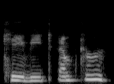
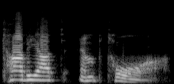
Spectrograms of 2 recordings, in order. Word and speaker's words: caveat emptor: made Caveat Emptor oh boy that is not pronounced kavit EMP it's pronounced caveat empor in Latin it means let the buyer beware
